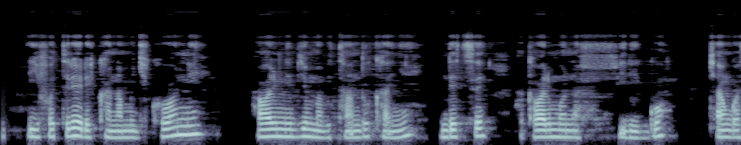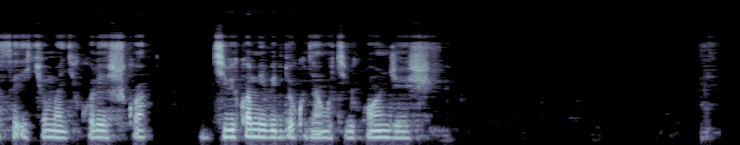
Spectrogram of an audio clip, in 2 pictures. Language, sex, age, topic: Kinyarwanda, female, 18-24, finance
